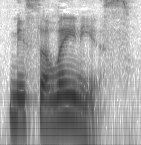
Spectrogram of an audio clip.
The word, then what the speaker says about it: miscellaneous: fit into other categories I'll say it slowly me sir Leigh nee s miscellaneous the American pronunciation is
